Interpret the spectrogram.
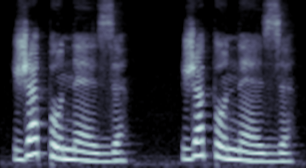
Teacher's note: I'll say the S as a Z.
